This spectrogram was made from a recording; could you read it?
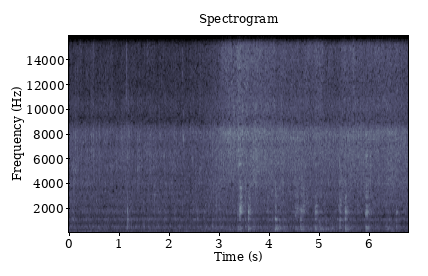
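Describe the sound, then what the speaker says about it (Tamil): Onion, garlic and curry leaves sauté in a pan with a steady, close sizzle, while scraping stirs break through at irregular moments. "வெங்காயமும் வெள்ளைப்பூடும் லைட்டாக வதங்கிருக்கணும்."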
